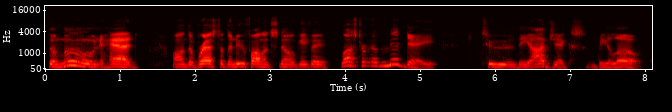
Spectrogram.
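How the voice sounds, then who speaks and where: A man acting as a kindly, jolly old Father Christmas with a slightly high voice. He hosts for children in a folksy manner, leaning on his words like a storyteller with a picture book. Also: animated, slow pace, bright, forceful tone, heavily acted. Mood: storytelling. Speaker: host of a Christmas story show. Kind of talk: addressing children and reading a storybook.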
